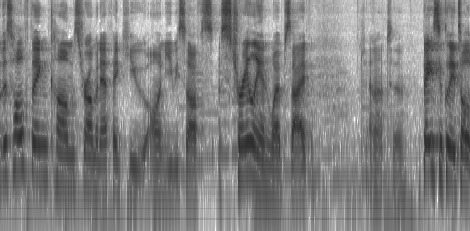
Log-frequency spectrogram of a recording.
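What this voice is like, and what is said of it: Usual voice. Nothing is said of it.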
